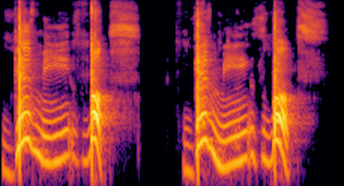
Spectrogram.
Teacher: Give being a verb is accented, books being noun is accented.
